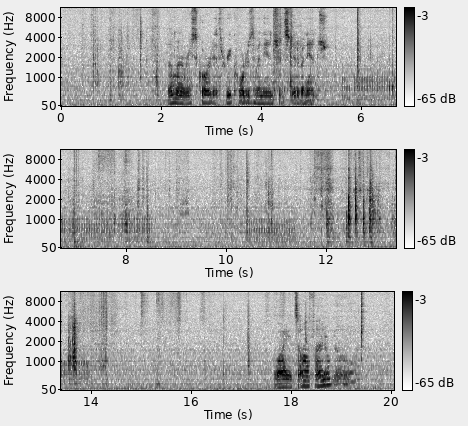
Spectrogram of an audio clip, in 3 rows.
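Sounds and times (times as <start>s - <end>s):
paper rustling: 7.3s - 11.0s, 11.7s - 14.6s.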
